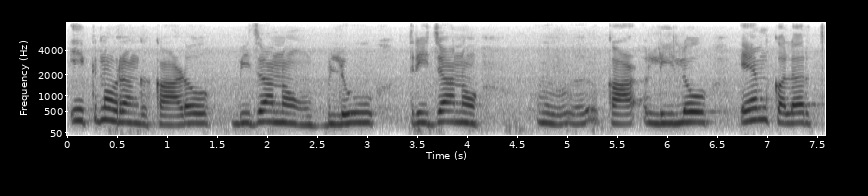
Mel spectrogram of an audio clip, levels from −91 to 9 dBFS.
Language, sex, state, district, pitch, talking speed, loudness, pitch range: Gujarati, female, Gujarat, Gandhinagar, 230 Hz, 85 wpm, -16 LUFS, 220-245 Hz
